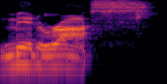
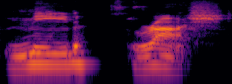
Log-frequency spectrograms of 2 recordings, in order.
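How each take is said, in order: First: The final sound is a plain s. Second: The final sound is sh. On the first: The final letter is read as sin. "it would be Midras if the dot was over here" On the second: The final letter is read as shin. "to pronounce this last letter as sh, the S H sound"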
